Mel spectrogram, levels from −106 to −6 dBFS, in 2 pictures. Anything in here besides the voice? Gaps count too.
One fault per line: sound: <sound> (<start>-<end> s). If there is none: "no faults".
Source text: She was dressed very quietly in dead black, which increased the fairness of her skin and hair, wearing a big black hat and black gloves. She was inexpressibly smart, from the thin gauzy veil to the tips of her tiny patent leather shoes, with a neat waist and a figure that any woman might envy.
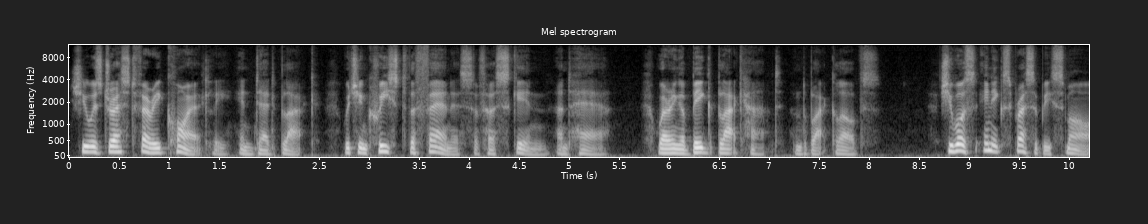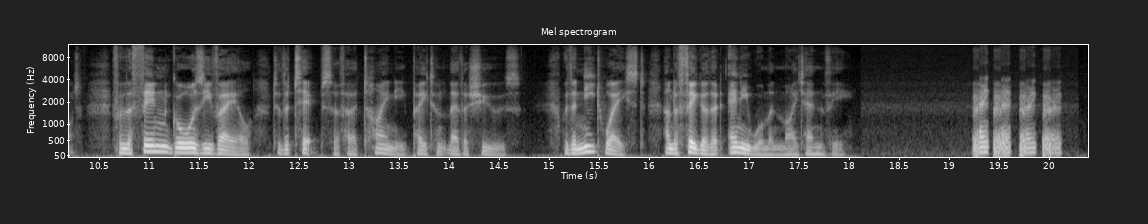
sound: laugh (19.2-20.1 s)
